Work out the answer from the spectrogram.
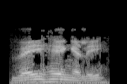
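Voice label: "vehangelig", Scanian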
